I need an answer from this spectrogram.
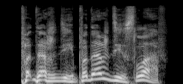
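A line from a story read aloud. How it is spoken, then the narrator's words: Laughing. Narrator (Russian): смеялся Марат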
